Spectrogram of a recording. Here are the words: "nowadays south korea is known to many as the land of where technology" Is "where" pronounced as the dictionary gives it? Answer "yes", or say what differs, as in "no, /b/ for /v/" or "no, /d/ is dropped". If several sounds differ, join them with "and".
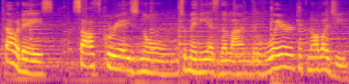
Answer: yes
